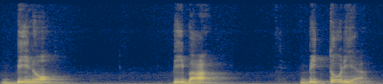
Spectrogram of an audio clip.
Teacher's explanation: In Spanish, the V is pronounced the same as B.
